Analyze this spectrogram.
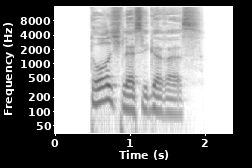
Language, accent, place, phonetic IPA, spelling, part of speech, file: German, Germany, Berlin, [ˈdʊʁçˌlɛsɪɡəʁəs], durchlässigeres, adjective, De-durchlässigeres.ogg
- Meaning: strong/mixed nominative/accusative neuter singular comparative degree of durchlässig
